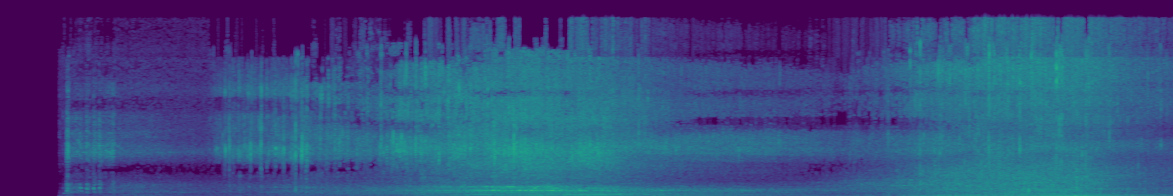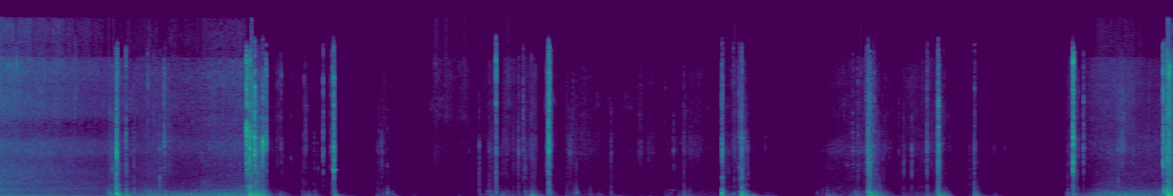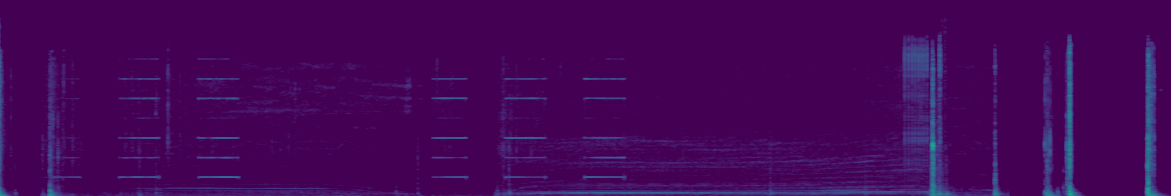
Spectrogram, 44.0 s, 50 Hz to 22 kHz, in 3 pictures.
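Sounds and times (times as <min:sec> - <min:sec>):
car door thunks: 0:43.7 - 0:43.9.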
